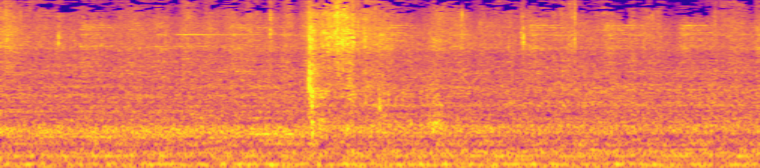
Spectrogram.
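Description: Brinjal and masala cooking in a steel wok on an electric stove, a steady hiss over a continuous low hum, with one short scrape about two seconds in.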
